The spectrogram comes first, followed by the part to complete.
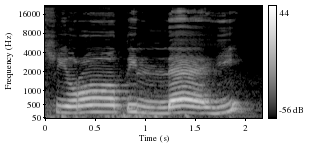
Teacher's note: maka lam tersebut dibaca secara tipis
